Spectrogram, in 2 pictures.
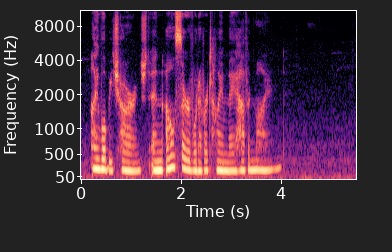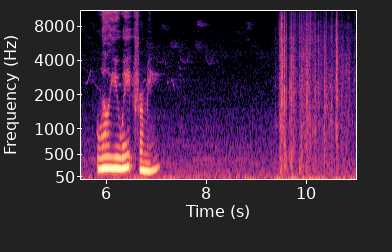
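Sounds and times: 
speech: 0:00.2 - 0:04.1, 0:05.8 - 0:07.2
paper crinkling as a letter is unfolded: 0:09.4 - 0:10.9.

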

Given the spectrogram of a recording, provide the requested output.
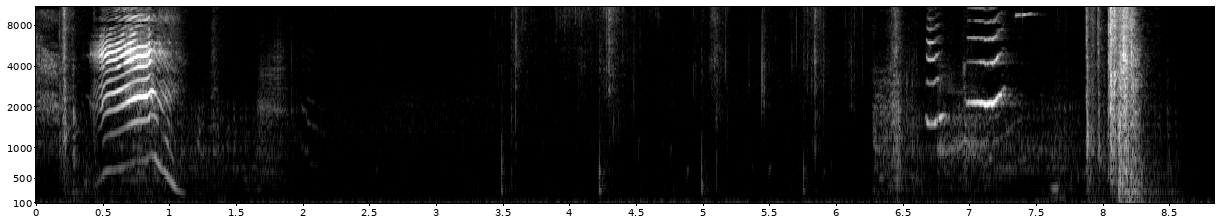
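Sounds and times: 
heavy door creaking open with hinge squeal: 0:00.0 - 0:02.5, 0:06.2 - 0:08.7.

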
